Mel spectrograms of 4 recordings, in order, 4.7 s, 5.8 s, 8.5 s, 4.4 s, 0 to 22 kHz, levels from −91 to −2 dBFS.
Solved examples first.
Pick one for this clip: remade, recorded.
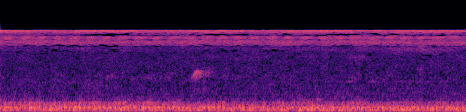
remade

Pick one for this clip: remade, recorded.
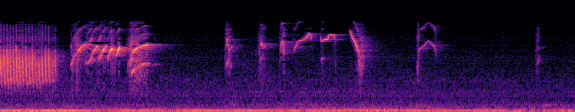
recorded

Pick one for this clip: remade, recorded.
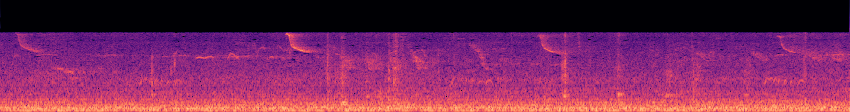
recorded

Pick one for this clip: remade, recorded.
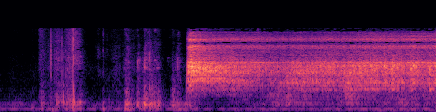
recorded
